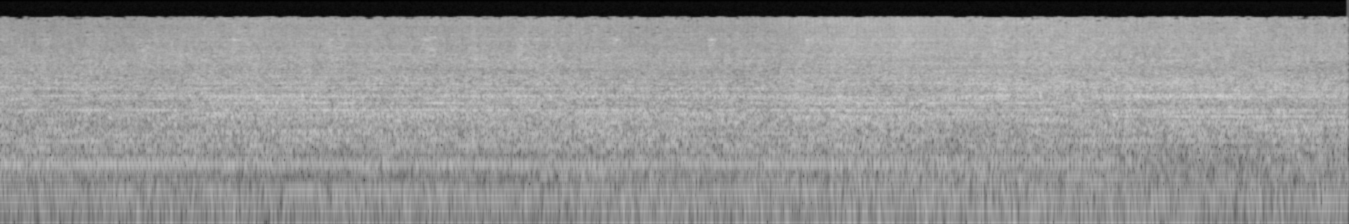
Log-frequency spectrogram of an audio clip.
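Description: Steady, unchanging drone of an idling engine, with a few held tones over a noisy hiss.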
